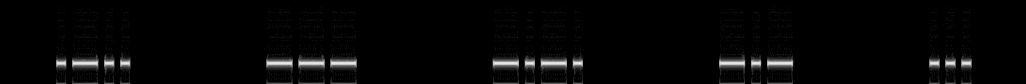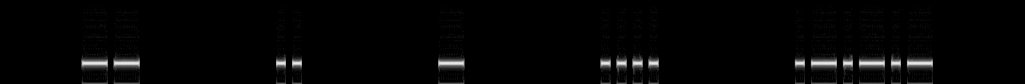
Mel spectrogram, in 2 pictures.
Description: Morse code, heard as a keyed tone, about 15 wpm, spaced as for 5 wpm, 1000 Hz. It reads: LOCKSMITH.
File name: qotdfiles / 5wpm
